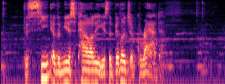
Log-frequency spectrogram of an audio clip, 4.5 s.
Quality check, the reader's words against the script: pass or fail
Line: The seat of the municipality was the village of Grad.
fail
